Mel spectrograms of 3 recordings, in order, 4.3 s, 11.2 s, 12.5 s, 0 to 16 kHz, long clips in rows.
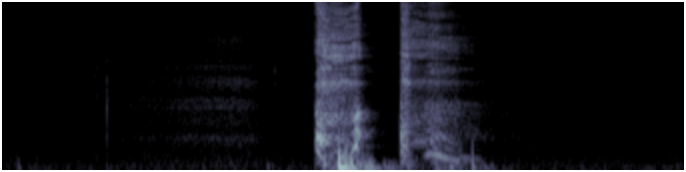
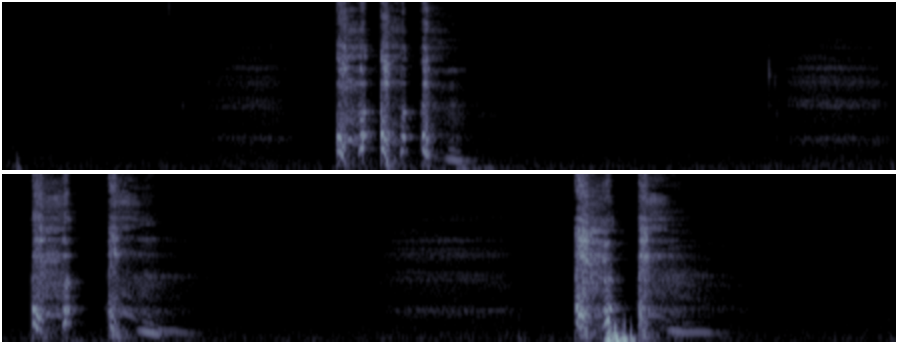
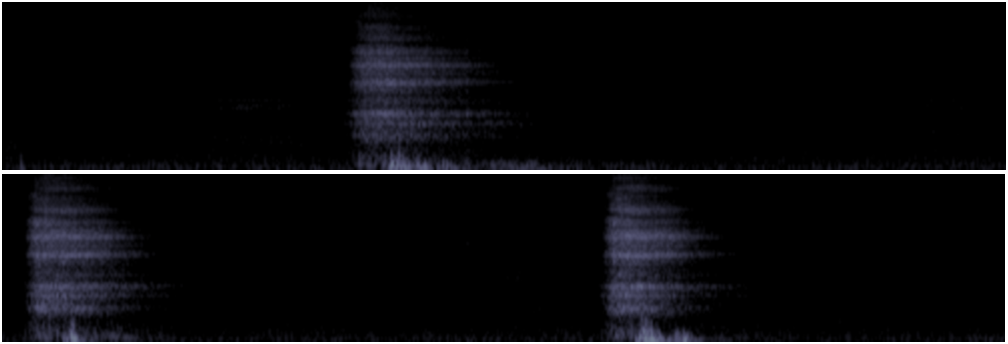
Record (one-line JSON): {"cough_length": "4.3 s", "cough_amplitude": 5993, "cough_signal_mean_std_ratio": 0.29, "three_cough_length": "11.2 s", "three_cough_amplitude": 5708, "three_cough_signal_mean_std_ratio": 0.28, "exhalation_length": "12.5 s", "exhalation_amplitude": 909, "exhalation_signal_mean_std_ratio": 0.34, "survey_phase": "beta (2021-08-13 to 2022-03-07)", "age": "45-64", "gender": "Female", "wearing_mask": "No", "symptom_none": true, "smoker_status": "Never smoked", "respiratory_condition_asthma": false, "respiratory_condition_other": false, "recruitment_source": "REACT", "submission_delay": "1 day", "covid_test_result": "Negative", "covid_test_method": "RT-qPCR"}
